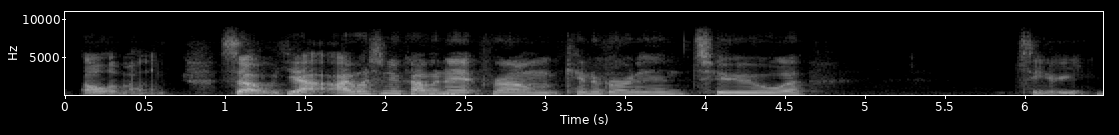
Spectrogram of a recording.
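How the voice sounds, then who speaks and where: With long, frequent pauses, a woman in a bright, sharp tone speaks at a moderate pace, showing ordinary pitch variation and big swings in loudness. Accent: Midwestern American. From US Midwest. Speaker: college student. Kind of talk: testimony. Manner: casual, many fillers.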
